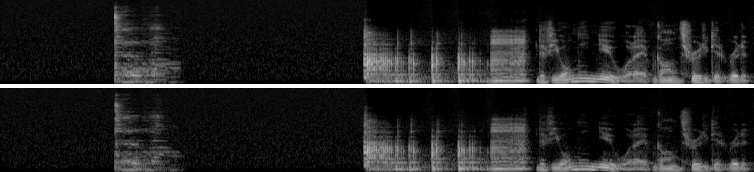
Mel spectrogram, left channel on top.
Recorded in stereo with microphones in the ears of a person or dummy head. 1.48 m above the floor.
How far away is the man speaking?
About 0.6 m.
